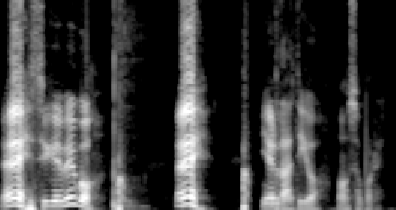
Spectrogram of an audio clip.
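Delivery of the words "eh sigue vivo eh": high startled yell; surprised shout. Real, not acted. Enemy survives.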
